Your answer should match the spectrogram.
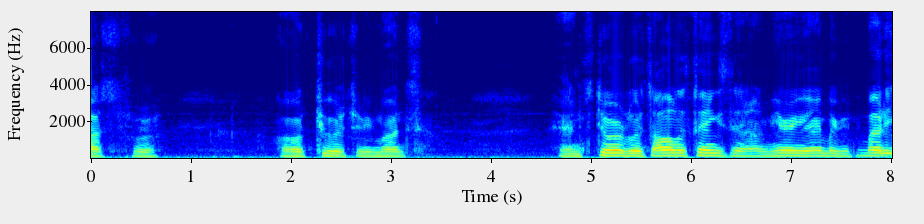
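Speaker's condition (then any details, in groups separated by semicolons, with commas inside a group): Parkinson's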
